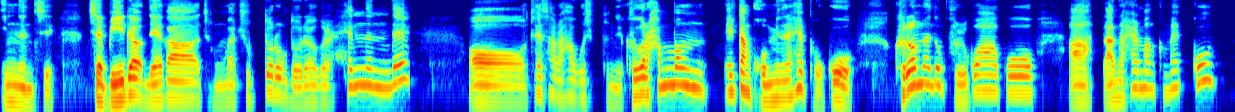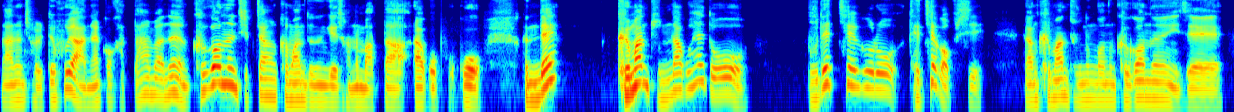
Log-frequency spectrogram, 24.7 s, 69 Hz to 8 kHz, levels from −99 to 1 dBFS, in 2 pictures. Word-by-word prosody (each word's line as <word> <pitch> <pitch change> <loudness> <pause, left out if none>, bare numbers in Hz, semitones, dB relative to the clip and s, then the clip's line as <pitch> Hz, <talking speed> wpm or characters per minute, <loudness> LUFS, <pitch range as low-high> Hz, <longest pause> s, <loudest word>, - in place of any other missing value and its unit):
있는지, 105 -5 -6 0.3
진짜 - - +6
미련 130 +5 +7
내가 125 +1 +3
정말 105 +1 -12
죽도록 145 +4 -5
노력을 110 +1 -5 0.2
했는데 220 +4 0 0.6
어 110 -1 +3
퇴사를 155 -3 -8
하고 130 0 -10
싶은지 105 -5 -17
그걸 150 +2 +3
한번 215 -2 0 0.2
일단 170 +2 +5
고민을 125 +4 -3
해 195 - +1
보고 - - 0 0.4
그럼에도 225 +1 +4
불구하고 160 - -1 0.3
'아 110 0 +1
나는 120 +3 +2
할 200 0 -5
만큼 190 -2 -7
했고 235 +7 -3 0.2
나는 115 +2 -4
절대 100 +1 -9
후회 185 +8 +2
안 100 -2 +2
할 110 - -3
것 - - -11
같다.' 150 - -11
하면은 150 +5 -2
그거는 225 +4 +5
'직장을 140 -7 -4
그만두는 120 -3 -4
게 105 -1 -1
저는 100 0 -7
맞다.'라고 - - -2
보고 - - +1 0.4
근데 185 - +5 0.6
그만둔다고 180 - +4
해도 155 - -1 0.6
무대책으로 195 - 0
대책 - - -2
없이 - - -5 0.4
그냥 115 +1 -4
그만두는 120 -3 -3
거는 120 -1 -6
그거는 125 +1 -2
이제 90 -3 -3
135 Hz, 295 characters per minute, -25 LUFS, 115-190 Hz, 0.6 s, 미련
